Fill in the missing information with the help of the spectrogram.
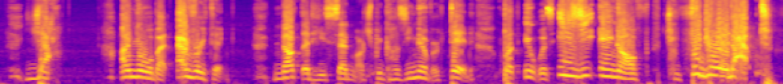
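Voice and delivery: loud, sharp barked words; barking. Acted. Shinso barking at Bakugo, loud. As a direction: bark it at him. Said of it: "he barked".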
